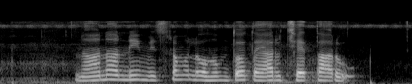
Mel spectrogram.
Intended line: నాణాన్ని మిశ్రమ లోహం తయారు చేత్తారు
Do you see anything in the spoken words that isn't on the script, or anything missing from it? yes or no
yes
